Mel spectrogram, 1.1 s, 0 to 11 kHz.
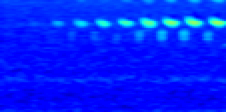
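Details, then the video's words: Yellowhammer (Emberiza citrinella) recorded at Plochocin in July 2013, giving a fast run of short, high, evenly spaced notes, about eight per second, faint against a quiet rural background. "Trznadel II (Yellowhammer)"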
